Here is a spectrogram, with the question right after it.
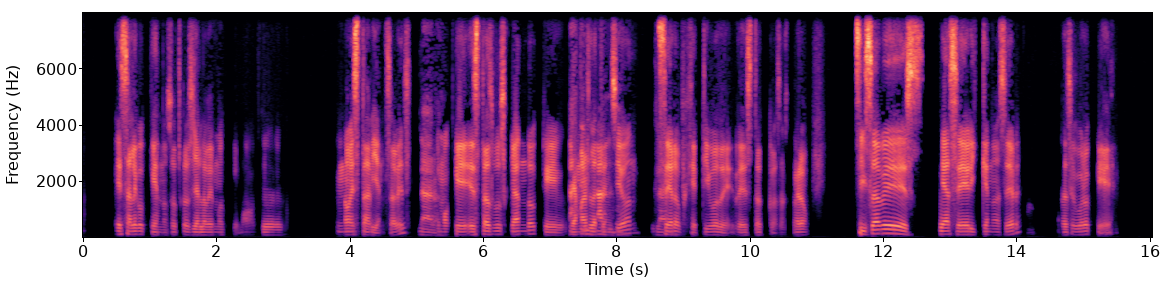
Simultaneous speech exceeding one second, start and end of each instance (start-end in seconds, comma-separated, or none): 7.3-8.9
